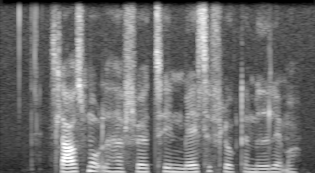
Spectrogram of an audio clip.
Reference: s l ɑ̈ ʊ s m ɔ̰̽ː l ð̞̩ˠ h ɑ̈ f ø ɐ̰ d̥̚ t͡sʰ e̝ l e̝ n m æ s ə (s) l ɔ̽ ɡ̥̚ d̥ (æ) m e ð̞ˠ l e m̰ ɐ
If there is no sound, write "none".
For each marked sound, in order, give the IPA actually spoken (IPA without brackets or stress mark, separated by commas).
f, æ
